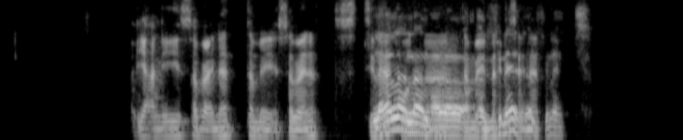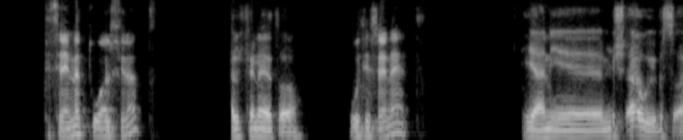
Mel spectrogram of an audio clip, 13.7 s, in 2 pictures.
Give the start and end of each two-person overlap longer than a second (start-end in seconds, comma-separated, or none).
3.7-5.5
